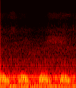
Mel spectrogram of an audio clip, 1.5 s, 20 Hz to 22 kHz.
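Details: Fetal heartbeat on a SpringBud FD500B home fetal Doppler, probe moved to the left and pressed down to find it: rapid, regular whooshing pulses about 150 a minute; normal.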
